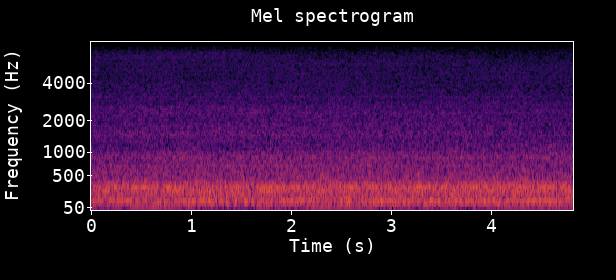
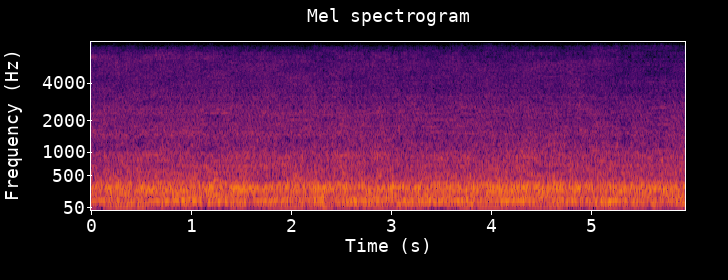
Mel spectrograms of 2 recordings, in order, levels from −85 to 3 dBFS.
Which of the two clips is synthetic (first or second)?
second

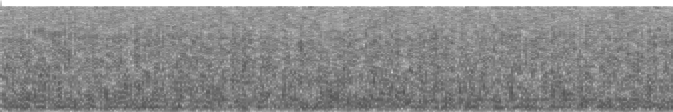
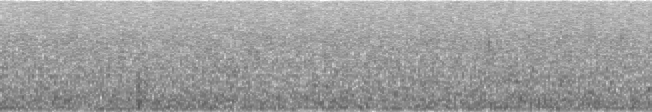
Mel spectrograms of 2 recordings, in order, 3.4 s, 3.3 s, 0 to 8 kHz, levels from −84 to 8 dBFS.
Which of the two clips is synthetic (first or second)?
first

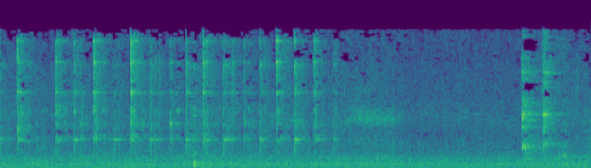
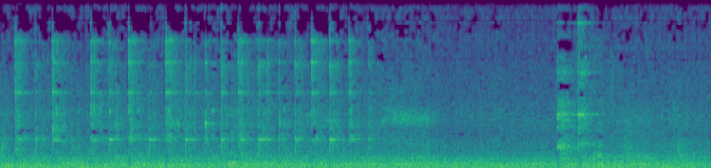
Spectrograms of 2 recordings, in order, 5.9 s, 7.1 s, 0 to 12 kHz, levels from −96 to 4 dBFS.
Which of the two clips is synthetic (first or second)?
second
